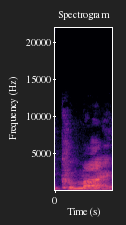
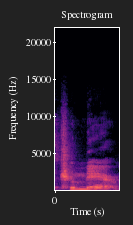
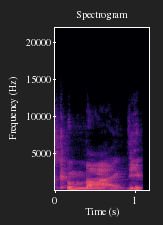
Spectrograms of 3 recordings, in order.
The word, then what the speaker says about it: Khmer: kumai yeah that's right all this time you thought it was khmer right no it's kamai to be fair i did pronounce it as khmer for i don't know how long r is silent and the e is an i the cambodian language is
